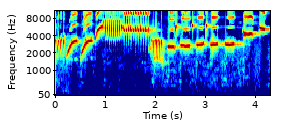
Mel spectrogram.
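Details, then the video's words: Canary in full 'cuit cuit' song calling out a rival, meant to coax young canaries into learning sounds: quick upward-sweeping whistles, a fast rattling trill, a harsh burst, then a string of clear repeated mid-high notes about twice per second. "KENARI GACOR CUIT CUIT MEMANGGIL LAWAN BIKIN EMOSI"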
